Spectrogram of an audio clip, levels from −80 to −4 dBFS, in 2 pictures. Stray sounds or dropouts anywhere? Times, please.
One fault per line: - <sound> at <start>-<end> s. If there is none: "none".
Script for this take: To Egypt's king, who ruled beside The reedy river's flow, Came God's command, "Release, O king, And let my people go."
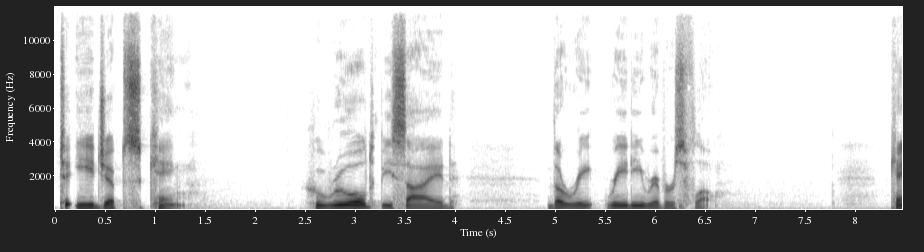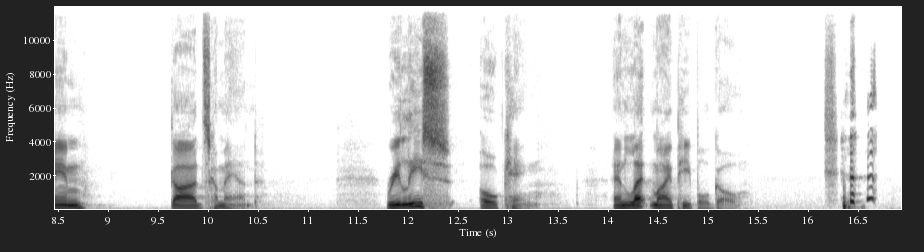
- laugh at 16.2-16.7 s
